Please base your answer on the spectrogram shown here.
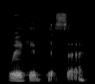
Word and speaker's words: Wicked Pissa: You got to pronounce that with the Boston accent. The Wicked Pissa. Wicked Pissa.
